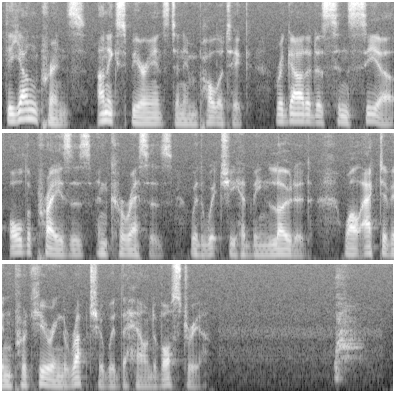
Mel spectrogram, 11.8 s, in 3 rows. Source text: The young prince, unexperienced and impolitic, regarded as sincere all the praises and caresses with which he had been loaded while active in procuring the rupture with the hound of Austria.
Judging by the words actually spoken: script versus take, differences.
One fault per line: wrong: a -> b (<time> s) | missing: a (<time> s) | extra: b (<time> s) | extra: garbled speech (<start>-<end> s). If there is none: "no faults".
no faults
